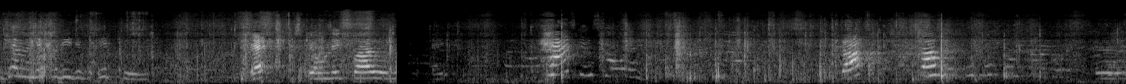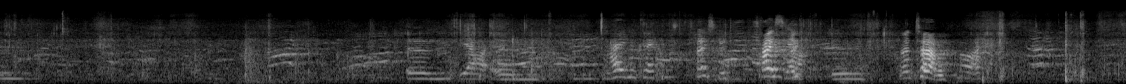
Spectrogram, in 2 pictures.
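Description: Children talk and shout excitedly outdoors.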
